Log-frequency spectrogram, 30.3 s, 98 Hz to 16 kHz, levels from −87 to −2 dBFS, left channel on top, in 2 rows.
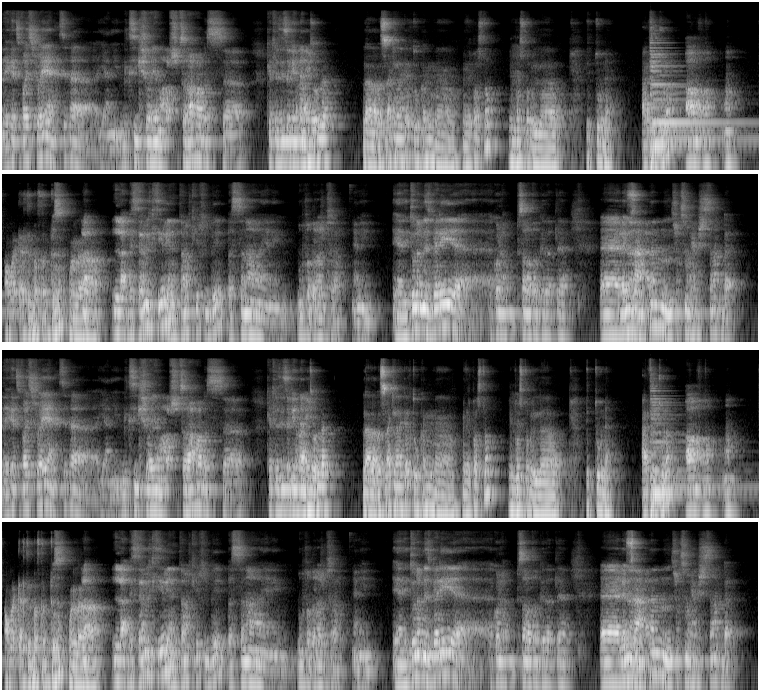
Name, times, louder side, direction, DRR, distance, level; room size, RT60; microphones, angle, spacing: voice 1, 0.0-4.8 5.3-6.2 10.2-10.5 13.7-14.6 16.1-16.3 16.7-16.9 17.3-21.9 22.1-22.5 23.0-26.7 27.1-29.6, equal, ahead, -7 dB, 0.6 m, -22 dB
voice 2, 5.9-6.5 7.2-9.8 10.1-12.2 12.8-13.4 15.2-17.0 27.5-28.2, right 2 dB, 40° right, 2 dB, 0.4 m, -21 dB
sound 1, 12.9-16.2, left 1 dB, 60° left, 0.5 m, -25 dB
2.3 x 2.1 x 2.9 m, 0.76 s
head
